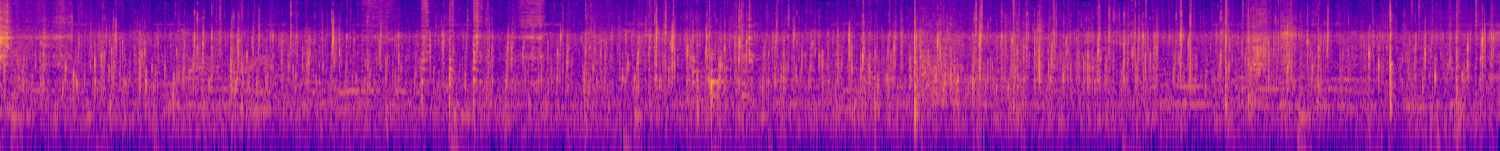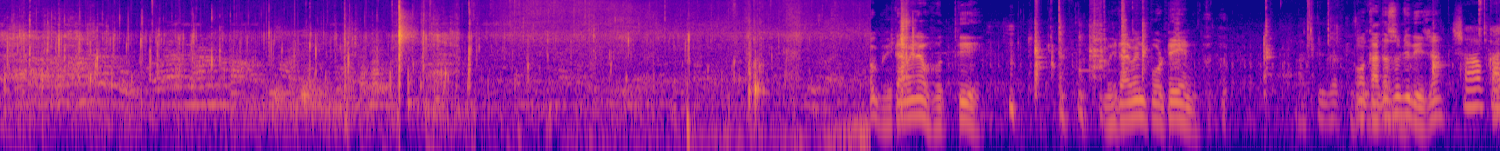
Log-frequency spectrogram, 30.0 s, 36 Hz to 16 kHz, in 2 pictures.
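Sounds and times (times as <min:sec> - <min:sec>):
food bubbling and popping in pot: 0:00.0 - 0:24.2, 0:25.2 - 0:30.0.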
